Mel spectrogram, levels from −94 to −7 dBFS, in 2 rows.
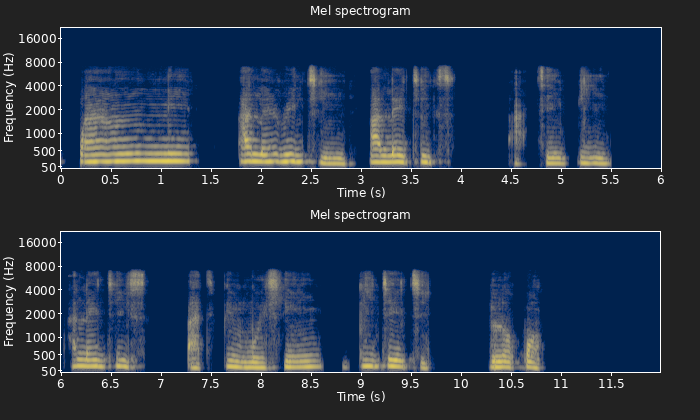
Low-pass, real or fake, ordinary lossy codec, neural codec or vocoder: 7.2 kHz; fake; none; codec, 16 kHz, 4.8 kbps, FACodec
